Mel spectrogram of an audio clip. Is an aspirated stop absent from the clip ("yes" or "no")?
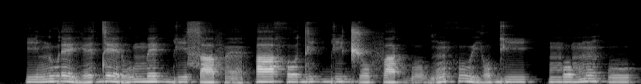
yes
